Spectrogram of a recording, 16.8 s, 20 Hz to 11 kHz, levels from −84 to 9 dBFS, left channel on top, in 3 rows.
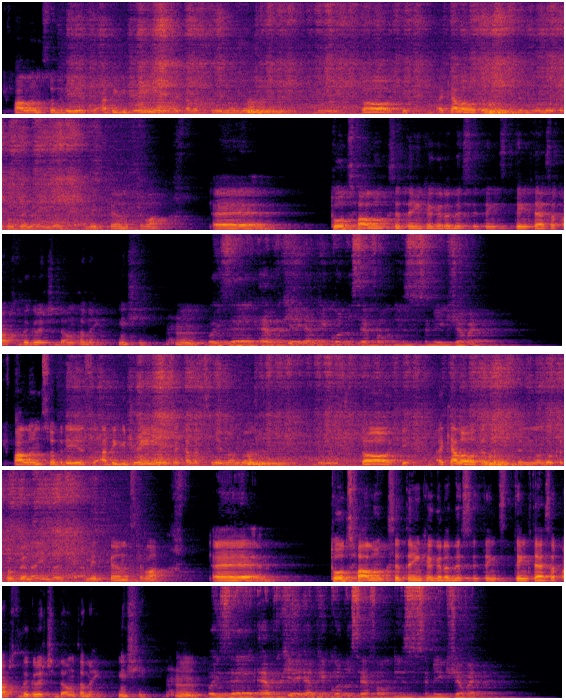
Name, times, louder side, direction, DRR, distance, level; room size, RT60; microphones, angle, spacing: voice 1, 0.1-7.4 7.7-8.4 8.9-13.3, right 3 dB, 85° right, 0.8 m, -22 dB
Writing, 0.5-7.0, equal, 15° right, 6.0 m, -27 dB
voice 2, 4.8-5.2 13.3-16.0, right 1 dB, 55° right, 2.5 m, -27 dB
27.0 x 10.5 x 2.6 m
head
